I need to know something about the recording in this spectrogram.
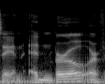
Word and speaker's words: Edinburgh: How would you pronounce uh Edinburgh? That's how you say that one, right? Cuz I know that one in American looks like Edinburg, but I don't think it's actually said that way as all at all.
